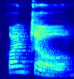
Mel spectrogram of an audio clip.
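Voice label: "konco", Malay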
